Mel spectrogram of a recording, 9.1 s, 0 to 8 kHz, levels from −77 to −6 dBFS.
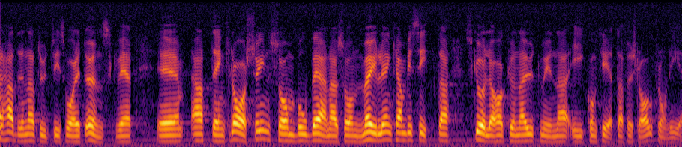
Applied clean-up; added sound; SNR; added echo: none; none; none; none.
